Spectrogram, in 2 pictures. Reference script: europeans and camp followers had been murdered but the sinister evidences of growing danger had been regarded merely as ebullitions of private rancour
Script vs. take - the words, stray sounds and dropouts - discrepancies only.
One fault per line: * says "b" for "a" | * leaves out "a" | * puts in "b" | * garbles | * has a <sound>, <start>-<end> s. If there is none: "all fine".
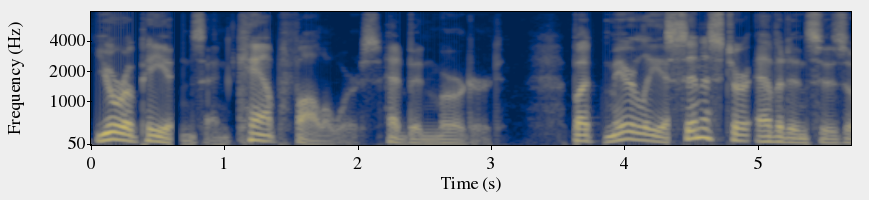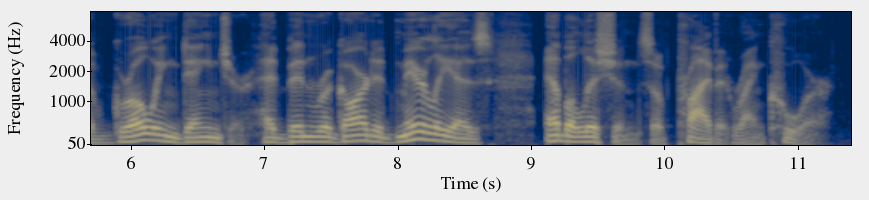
* has a dropout, 0.6-0.7 s
* says "merely" for "the"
